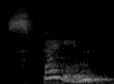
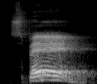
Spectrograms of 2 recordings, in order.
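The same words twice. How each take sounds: First: Put-on small, high, soft child's voice; little girl's hushed, high question; dismayed disbelief. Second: Very loud, blunt announcement; gruff shout, pitched up; curt father. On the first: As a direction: echo it softly in high-pitched shock. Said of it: "Matilda cried out". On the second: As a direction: bellow the one word like an impatient dad. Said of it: "the father said". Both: A narrator's reading.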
